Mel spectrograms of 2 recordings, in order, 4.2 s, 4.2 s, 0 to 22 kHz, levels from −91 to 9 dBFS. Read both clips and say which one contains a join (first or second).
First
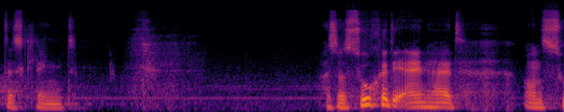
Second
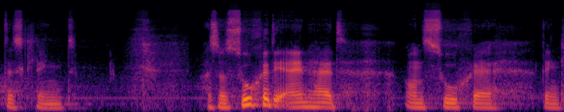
second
